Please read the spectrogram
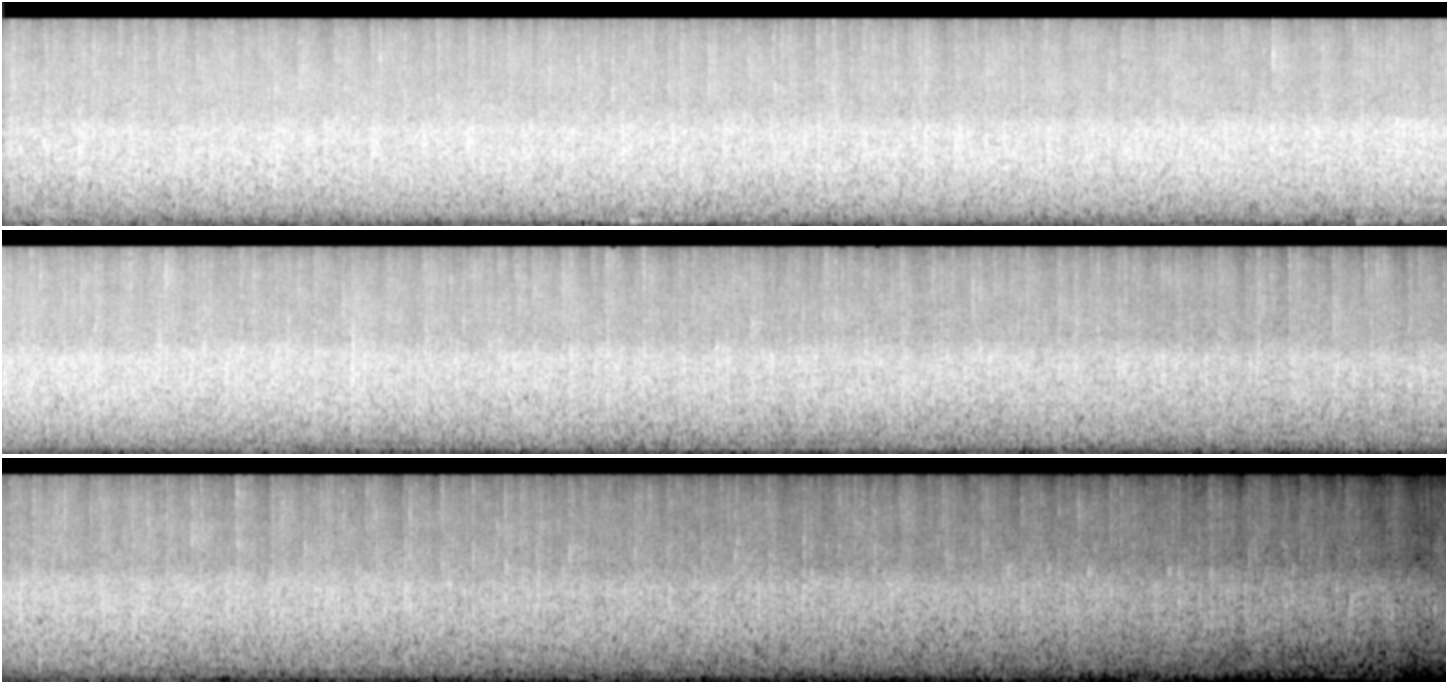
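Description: Audience applauding, a dense steady clapping that slowly dies away over the last ten seconds or so.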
